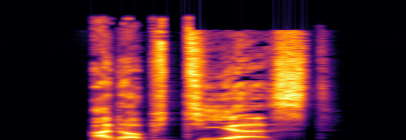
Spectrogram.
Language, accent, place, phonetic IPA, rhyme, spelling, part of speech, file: German, Germany, Berlin, [adɔpˈtiːɐ̯st], -iːɐ̯st, adoptierst, verb, De-adoptierst.ogg
- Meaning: second-person singular present of adoptieren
